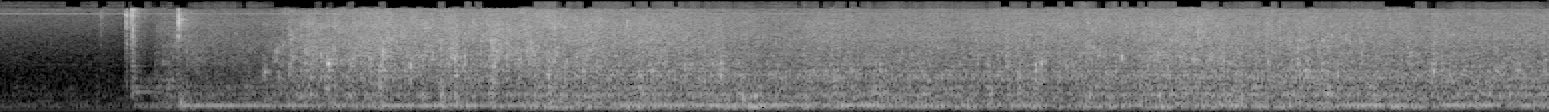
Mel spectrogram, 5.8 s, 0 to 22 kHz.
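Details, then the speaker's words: Dishwasher after its pump was replaced. The original symptom was humming without washing, with the capacitor measuring 2.5 µF instead of 3 µF. It now starts and runs a steady wash, water sloshing and spraying over an even pump hum. "приступил к эксплуатации в обычном режиме все работает отлично"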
